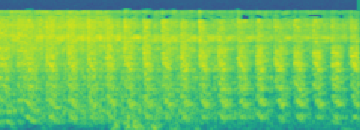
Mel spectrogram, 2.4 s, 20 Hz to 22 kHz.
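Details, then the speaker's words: Mercedes Sprinter 2.1 diesel with code P0087 (fuel rail pressure too low), rail pressure at zero: steady starter cranking at six to seven turns a second that never fires; no fuel reaches the rail, and a blown fuel pump fuse (no. 6) was later found. "I cranked the engine while I'm opening the fuel pressure rare see if we're going to get any fuel coming up there's no fuel at all"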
